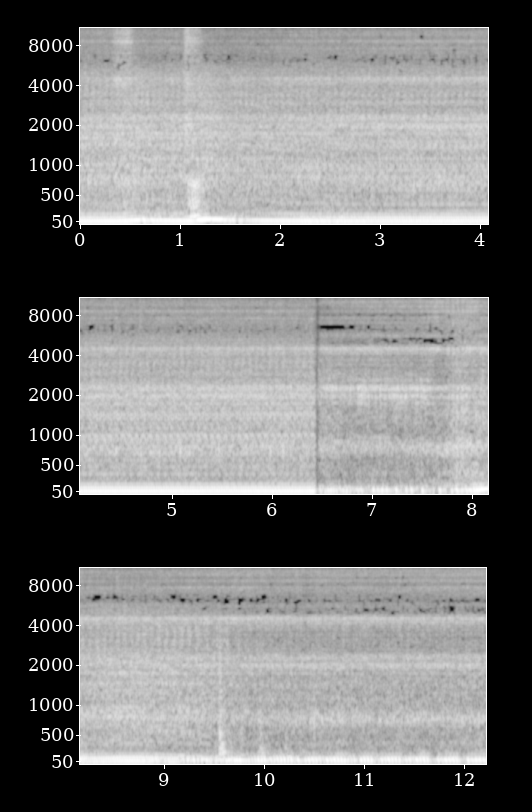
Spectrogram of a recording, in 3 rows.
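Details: Nissan K10 Micra after an auto choke adjustment (screws loosened, housing rotated to spring-load the choke flap): cold start catches and holds a raised, steady idle with a couple of blips, showing the choke is working while warming.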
